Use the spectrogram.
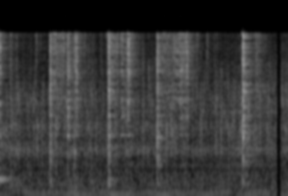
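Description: Cut mango being stirred into a simmering drumstick and jackfruit seed curry in a pot: a handful of sharp spoon scrapes and clacks at an uneven pace over a soft bubbling bed, close by and with no voices.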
